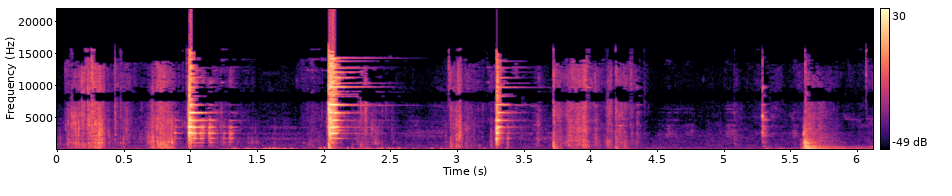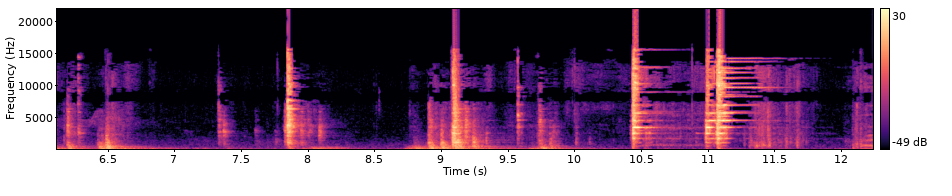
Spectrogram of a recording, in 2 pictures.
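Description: Metal parts clank and clink sharply.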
